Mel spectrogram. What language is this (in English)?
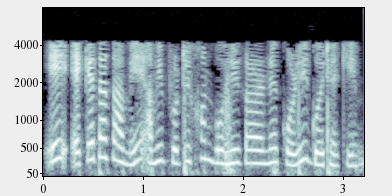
Assamese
